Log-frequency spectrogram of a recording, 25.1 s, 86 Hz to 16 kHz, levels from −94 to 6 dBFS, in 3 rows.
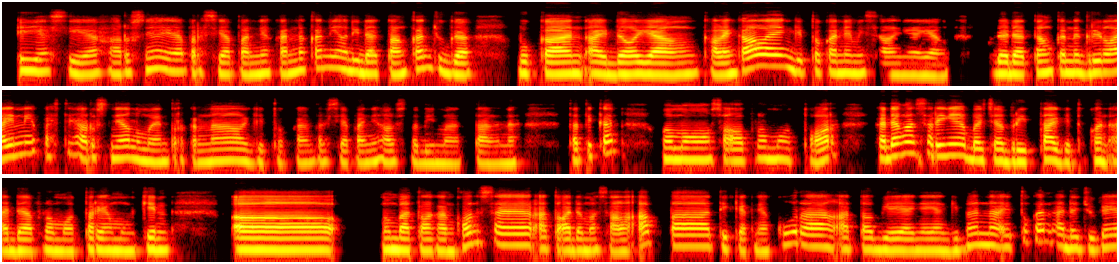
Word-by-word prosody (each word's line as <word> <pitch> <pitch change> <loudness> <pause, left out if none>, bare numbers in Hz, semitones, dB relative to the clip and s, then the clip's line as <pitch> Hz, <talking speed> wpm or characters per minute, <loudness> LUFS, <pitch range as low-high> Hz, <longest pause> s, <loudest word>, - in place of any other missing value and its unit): Iya 230 -1 +1
sih 205 -4 -4
ya, 190 - -1
harusnya 205 +6 -5
ya - - 0
persiapannya, 185 -1 -3
karena 195 +5 0
kan 260 - -2
yang 250 - 0
didatangkan 195 +4 +1
juga 195 -5 +2 0.4
bukan 190 0 +6 0.2
idol 185 +1 +3
yang 180 -1 +7 0.2
kaleng-kaleng 245 +12 +4
gitu 215 0 -6
kan 205 - +2
ya, - - 0
misalnya 180 -2 -6
yang 165 0 -4 0.3
sudah 195 0 +2
datang 200 +3 +1
ke 205 - +2
negeri 205 0 0
lain 240 +5 +3
nih 310 - -4
pasti 310 - -12
harusnya 235 0 -2
lumayan 195 -2 -2
terkenal 200 +1 -3 0.2
gitu 175 -2 -12
kan, 175 - -6
persiapannya 180 0 -6
harus 185 +1 -6
lebih 170 0 -6
matang. 165 0 -6
Nah, 170 +1 -6 0.4
tapi 200 +5 -4
kan 320 +2 +2 0.3
ngomong-omong 215 -1 0
soal 200 - 0
promotor, 220 -2 -2 0.4
kadang 265 +5 +5
kan 320 - +4
sering 270 -3 +2
ya 270 - +3
baca 205 -1 0
berita 190 +1 -2
gitu 180 0 -9
kan, 205 -1 0
ada 175 +1 0
promotor 180 -1 -3
yang 185 0 -1
mungkin, 180 +2 -1 0.6
eee, 190 0 +8 0.4
membatalkan 180 -2 0
konser 250 -1 +2
atau 180 -3 -1
ada 185 0 0
masalah 175 -1 -2
apa, 230 -4 +2
tiketnya 180 -4 -7
kurang, 235 -4 +1
atau 195 0 -4
biayanya 185 -1 -2
yang 180 - -4
gimana, 240 +6 -2
itu 225 +3 -9
kan 305 - +1
ada 220 -3 -2
juga 200 +1 -6
195 Hz, 170 wpm, -23 LUFS, 185-225 Hz, 0.6 s, eee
